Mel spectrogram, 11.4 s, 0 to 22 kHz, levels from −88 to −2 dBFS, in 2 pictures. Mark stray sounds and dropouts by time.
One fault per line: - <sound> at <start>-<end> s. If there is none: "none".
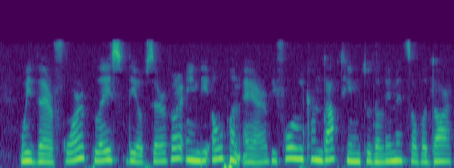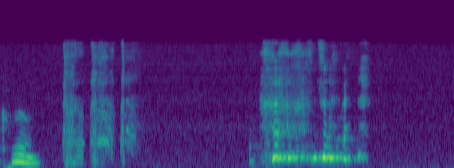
- cough at 6.4-7.5 s
- laugh at 8.8-10.3 s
